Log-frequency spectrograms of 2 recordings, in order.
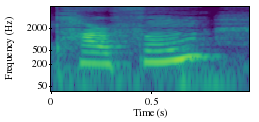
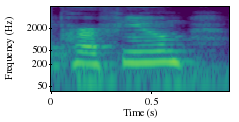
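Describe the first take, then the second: First: The word is said with French pronunciation. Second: The word is said with English pronunciation. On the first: The speaker calls it right. "it is actually a parfum" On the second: The speaker calls it wrong. "In American and in English, we say perfume"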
